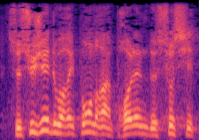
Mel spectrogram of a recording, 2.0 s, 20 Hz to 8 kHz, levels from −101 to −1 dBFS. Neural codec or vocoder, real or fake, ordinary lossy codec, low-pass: none; real; none; 7.2 kHz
